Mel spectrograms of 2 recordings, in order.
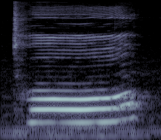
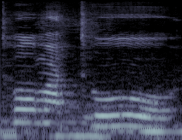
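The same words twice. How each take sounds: First: Tomato slow, high and loud; Korean loanword. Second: Tomato slow and plain; Korean loanword. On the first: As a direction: stretch out tomato brightly. (tomato lento e alto) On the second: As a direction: repeat Tomato slowly. (Tomato devagar, normal) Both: Shown as a demonstration.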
